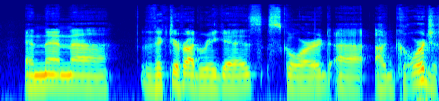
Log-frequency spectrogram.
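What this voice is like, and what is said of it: Usual voice. Nothing is said of it.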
